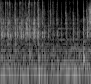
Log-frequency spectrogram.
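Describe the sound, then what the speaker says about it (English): Rapid typing on a Redragon mechanical keyboard with well-tuned stabilizers produces a close, continuous clatter of crisp keystrokes at an even, quick pace, heard alone. "This sounds surprisingly good. This might be my favorite Redragon keyboard to date."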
